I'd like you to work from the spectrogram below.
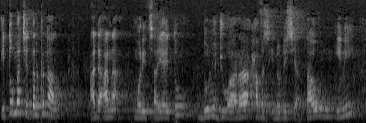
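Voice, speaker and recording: A high-pitched man lectures in an animated, teasing way and coaches his listeners one sound at a time. His voice echoes around a large mosque hall over a faint murmur of room noise. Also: fairly quick. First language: Arabic. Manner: animated, teasing, drills pronunciation with the audience. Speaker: Quran teacher and preacher. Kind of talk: religious lecture with recitation drills.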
